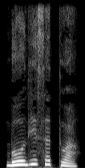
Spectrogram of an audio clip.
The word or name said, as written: ಬೋಧಿಸತ್ವ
